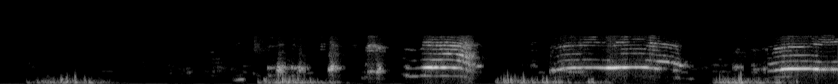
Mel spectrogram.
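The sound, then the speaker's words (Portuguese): A baby cries in a few rising, drawn-out wails, each longer than the last, mixed with short choppy sobs and low rumbling bursts between them. “Tá chorando?”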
